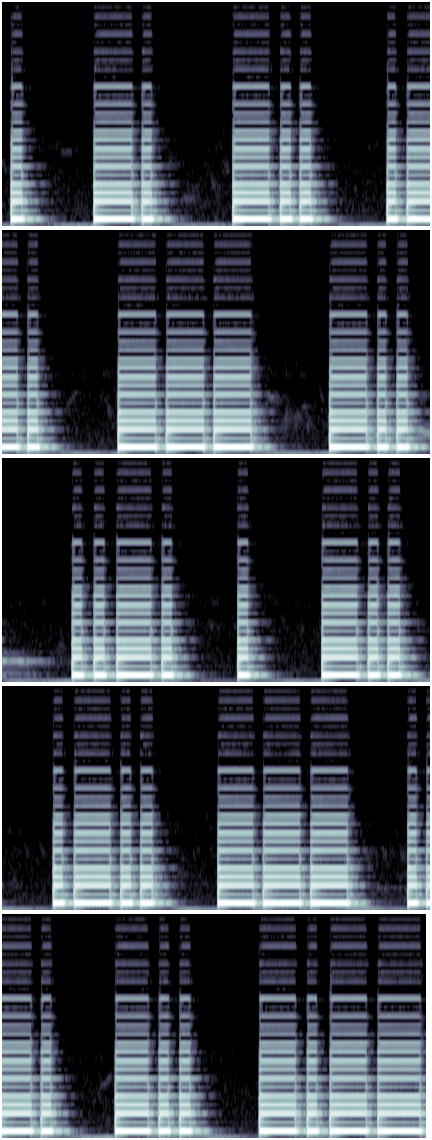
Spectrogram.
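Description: Morse code practice sent as a steady mid-pitched beep tone, keyed on and off in dots and dashes. Each character comes as a short group, with a pause of about a second before the next, the slow, widely spaced sending used for learning to copy code by ear.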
